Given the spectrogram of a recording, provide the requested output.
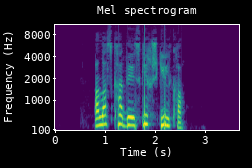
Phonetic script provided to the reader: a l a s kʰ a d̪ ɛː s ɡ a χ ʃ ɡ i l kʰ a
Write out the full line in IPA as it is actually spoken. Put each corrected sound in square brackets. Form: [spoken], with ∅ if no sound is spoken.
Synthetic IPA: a l a s kʰ a d̪ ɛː s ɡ [i] χ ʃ ɡ i l kʰ a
